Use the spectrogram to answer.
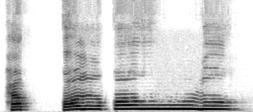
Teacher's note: Nah, ini kepanjangan. Ya, jadi kepanjangan di wawu sukunnya.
